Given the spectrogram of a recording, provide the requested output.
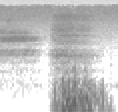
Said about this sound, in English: And y'all don't want to hear me breathing, so check, test.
